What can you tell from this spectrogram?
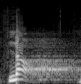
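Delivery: high, loud "No." barked out; exclamatory no. Shown as a demonstration. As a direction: exclaim "No." sharply. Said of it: "very exclamatory".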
